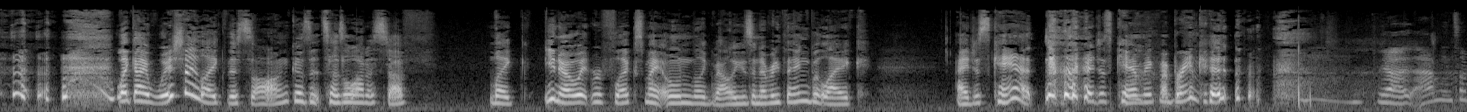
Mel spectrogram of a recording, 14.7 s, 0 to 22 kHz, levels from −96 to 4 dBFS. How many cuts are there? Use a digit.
1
